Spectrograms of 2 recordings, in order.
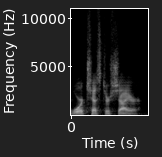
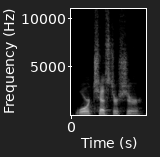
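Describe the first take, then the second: First: Worcestershire ending in a full "shire", rhyming with fire; old mistaken pronunciation. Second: Worcestershire ending in a short "sher"; careful correct pronunciation. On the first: Admitting the old way, Worcestershire ending in "shyer". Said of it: "I would have said". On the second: Streamer meeting a viewer's challenge, careful Worcestershire ending in "sher". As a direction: say Worcestershire slowly, last syllable "sher". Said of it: "Try to pronounce". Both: Shown as a demonstration.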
